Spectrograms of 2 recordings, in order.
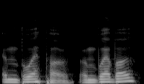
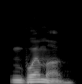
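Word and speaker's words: Mbeumo: Mbuepo. I want to get his name right. It's disrespectful. Stop fucking getting his name wrong. Twisted your whole fucking club up. His name is Mbuemo.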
